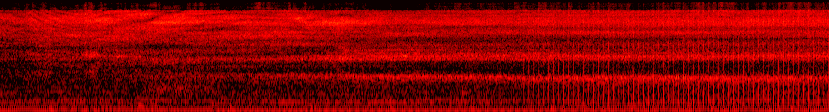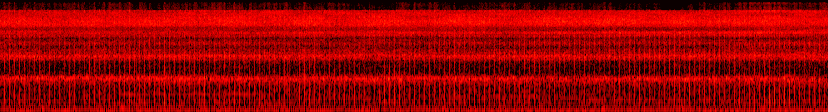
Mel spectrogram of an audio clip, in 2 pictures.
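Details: Rapid steady tapping, about four per second, over a hiss of spray and suction: a cool dental laser firing in bursts during removal of a cavity near the gum line, after power was lowered for cold sensitivity.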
